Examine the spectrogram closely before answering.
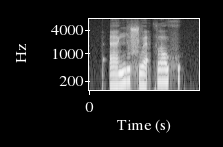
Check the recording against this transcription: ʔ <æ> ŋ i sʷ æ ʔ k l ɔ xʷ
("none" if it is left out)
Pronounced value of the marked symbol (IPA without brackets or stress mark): æ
